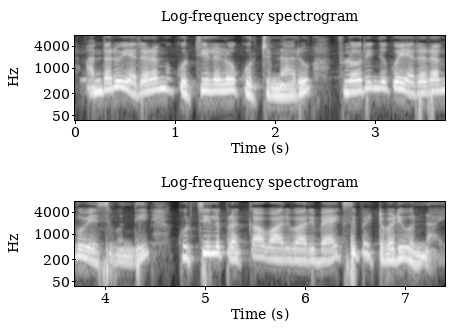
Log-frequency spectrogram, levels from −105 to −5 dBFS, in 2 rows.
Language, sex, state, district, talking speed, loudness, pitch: Telugu, female, Telangana, Hyderabad, 140 wpm, -14 LUFS, 145 Hz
